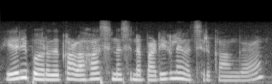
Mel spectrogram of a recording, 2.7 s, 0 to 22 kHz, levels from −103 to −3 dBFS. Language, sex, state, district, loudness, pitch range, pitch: Tamil, female, Tamil Nadu, Kanyakumari, -17 LUFS, 220-260 Hz, 240 Hz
